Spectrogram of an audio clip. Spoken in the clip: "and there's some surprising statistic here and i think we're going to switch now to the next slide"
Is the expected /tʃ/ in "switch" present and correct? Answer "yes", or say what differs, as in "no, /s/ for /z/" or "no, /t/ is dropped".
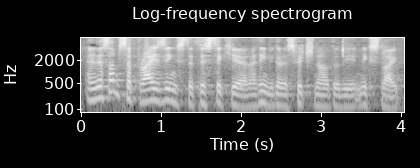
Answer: yes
